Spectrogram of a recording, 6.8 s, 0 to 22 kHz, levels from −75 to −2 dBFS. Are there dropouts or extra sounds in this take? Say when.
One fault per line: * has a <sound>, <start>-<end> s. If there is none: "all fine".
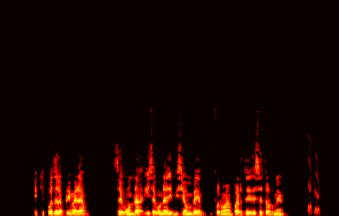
* has a chirp, 6.1-6.5 s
